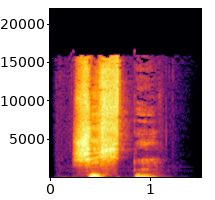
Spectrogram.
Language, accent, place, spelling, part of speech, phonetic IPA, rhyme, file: German, Germany, Berlin, schichten, verb, [ˈʃɪçtn̩], -ɪçtn̩, De-schichten.ogg
- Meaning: to layer, stratify, laminate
